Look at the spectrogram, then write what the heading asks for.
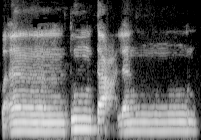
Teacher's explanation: nun mati bertemu dengan huruf ta itu adalah ikhfa hakiki, juga dua harakat dengung.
